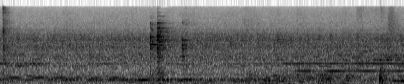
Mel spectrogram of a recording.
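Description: Soft background music, with a pair of sharp metal clinks about two and a half seconds in and a single knock near the end as an espresso portafilter is handled at the grinder and tamping stand.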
